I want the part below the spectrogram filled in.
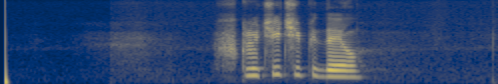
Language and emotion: Russian, neutral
